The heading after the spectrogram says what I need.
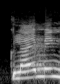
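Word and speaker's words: climbing: क्लाइंबिंग में B silent letter है।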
